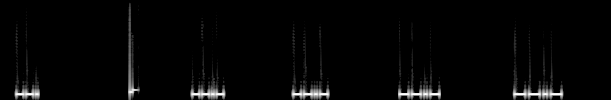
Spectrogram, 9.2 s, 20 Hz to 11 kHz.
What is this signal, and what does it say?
Morse code, heard as a keyed tone, about 30 wpm, spaced as for 7 wpm, 700 Hz. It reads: G QQQQ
